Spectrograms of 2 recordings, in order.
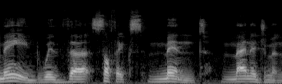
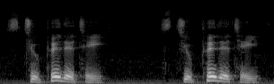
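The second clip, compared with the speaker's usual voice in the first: "stupidity" with PID stressed, falling after; stress before the suffix. Shown as a demonstration. Teacher adds the suffix, PID in "stupidity" stressed. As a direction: lean on PID in "stupidity": stu-PID-ity. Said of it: "stress here comes on the syllable that is before".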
